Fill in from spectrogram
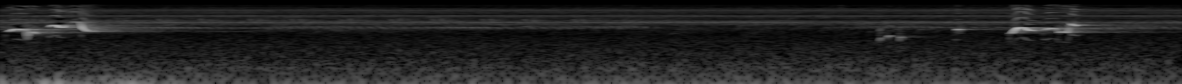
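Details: Sooty-headed bulbul in a song exchange with wild birds, giving a brief gurgling phrase at the start and another after a long pause near the end, with steady high-pitched insect noise throughout.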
